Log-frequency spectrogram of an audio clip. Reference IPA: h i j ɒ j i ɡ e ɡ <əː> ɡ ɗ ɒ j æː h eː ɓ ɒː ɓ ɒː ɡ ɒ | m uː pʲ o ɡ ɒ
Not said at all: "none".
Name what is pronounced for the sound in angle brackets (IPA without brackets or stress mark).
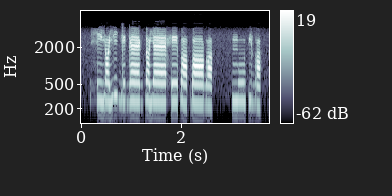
æː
